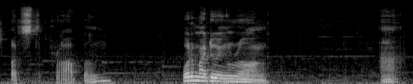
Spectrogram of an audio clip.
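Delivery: ordinary talk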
